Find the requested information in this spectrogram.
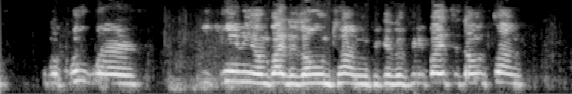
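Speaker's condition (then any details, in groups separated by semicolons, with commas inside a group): Cerebral palsy; uses wheelchair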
